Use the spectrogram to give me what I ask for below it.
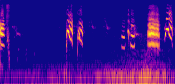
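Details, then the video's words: Parrot known for talking lets out loud harsh squawks in pairs, then short rising chirps and a raspy burst, over a steady low hum. "Parrot talking videos"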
